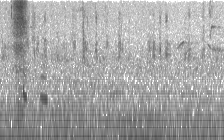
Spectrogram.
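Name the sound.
ducks quacking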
